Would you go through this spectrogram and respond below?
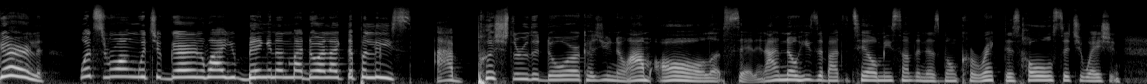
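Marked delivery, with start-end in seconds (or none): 0.0-4.1 put-on Virgin Islands accent, very high-pitched. Retelling a man answering his door to the speaker, Virgin Islands accent. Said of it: "in his Virgin Island accent".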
